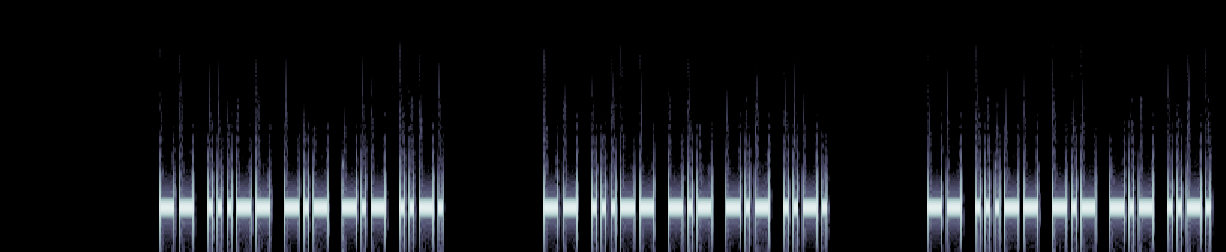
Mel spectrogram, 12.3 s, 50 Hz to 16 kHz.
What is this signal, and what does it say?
Morse code, heard as a keyed tone, about 25 wpm, 700 Hz. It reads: M3KKF M3KKF M3KKF
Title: DXCC-100 Call Signs - 5 Characters - Repeated 3x - 25wpm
